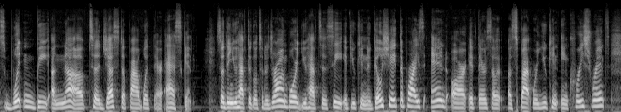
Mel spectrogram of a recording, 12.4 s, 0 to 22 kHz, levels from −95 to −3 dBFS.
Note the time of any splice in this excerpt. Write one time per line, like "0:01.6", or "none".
none

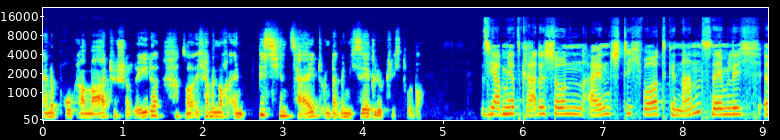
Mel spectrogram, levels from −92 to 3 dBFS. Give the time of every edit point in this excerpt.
none

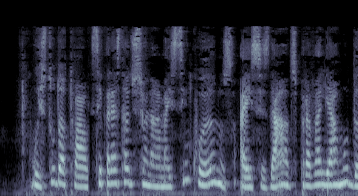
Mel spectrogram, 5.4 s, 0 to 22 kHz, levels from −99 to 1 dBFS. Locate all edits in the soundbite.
0:01.3

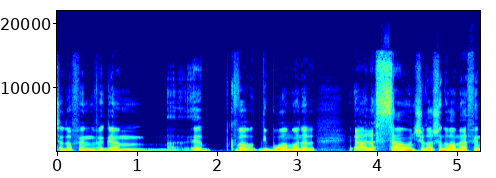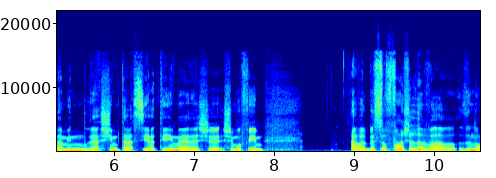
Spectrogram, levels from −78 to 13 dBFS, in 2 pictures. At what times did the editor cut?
none

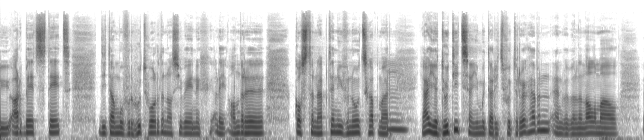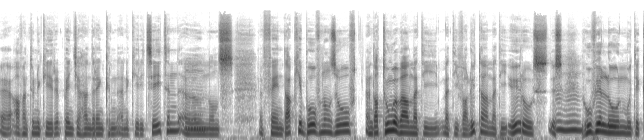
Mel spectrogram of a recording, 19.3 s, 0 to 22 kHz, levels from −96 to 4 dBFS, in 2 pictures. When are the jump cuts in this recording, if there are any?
0:15.0
0:18.4

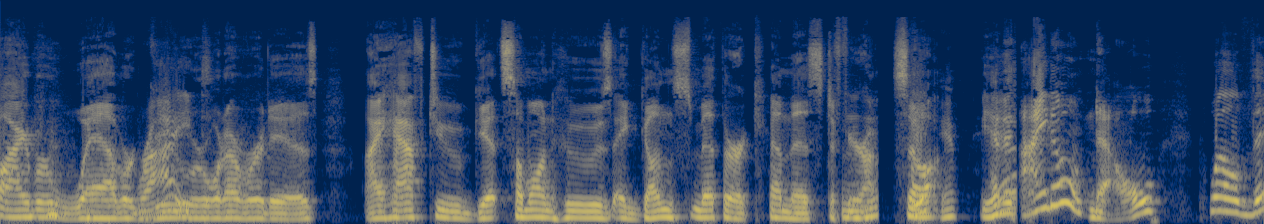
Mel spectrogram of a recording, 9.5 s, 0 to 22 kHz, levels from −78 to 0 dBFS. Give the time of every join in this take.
0:06.6
0:07.6

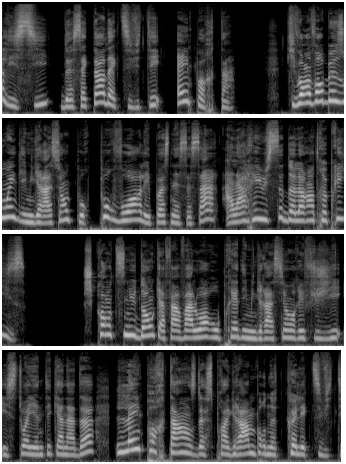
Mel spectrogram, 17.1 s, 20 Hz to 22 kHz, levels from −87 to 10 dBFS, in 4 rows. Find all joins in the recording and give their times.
0:14.1

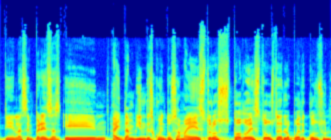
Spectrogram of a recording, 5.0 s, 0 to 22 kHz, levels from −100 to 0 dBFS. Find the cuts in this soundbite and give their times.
0:00.9

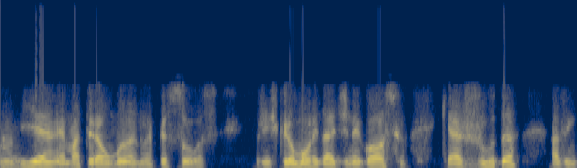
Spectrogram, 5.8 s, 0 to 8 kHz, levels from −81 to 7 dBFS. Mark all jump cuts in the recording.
none

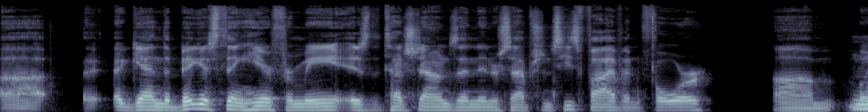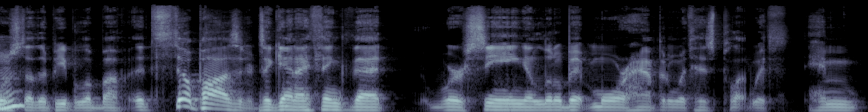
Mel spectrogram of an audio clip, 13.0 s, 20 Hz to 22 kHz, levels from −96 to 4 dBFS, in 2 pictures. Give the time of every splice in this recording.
0:08.4
0:12.1

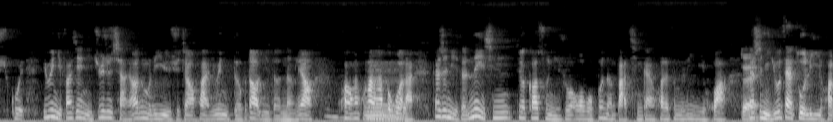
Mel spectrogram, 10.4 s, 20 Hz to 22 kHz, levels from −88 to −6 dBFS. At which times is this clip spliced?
none

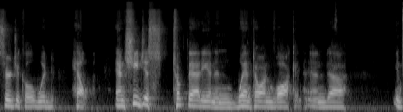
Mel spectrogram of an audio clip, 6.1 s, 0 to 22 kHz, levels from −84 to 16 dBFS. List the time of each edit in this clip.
0:01.6

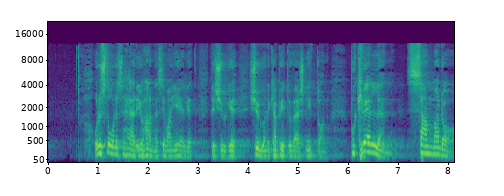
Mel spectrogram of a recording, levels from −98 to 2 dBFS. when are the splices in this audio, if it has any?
none

